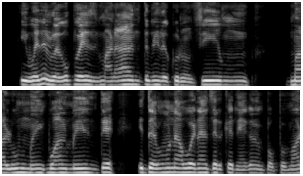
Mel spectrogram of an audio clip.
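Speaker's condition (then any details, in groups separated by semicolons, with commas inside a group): Cerebral palsy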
